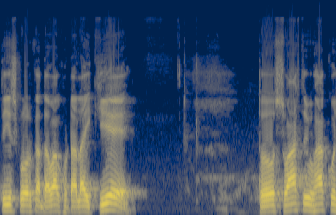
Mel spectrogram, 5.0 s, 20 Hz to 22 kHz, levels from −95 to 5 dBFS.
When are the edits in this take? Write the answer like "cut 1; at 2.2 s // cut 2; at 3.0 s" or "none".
none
